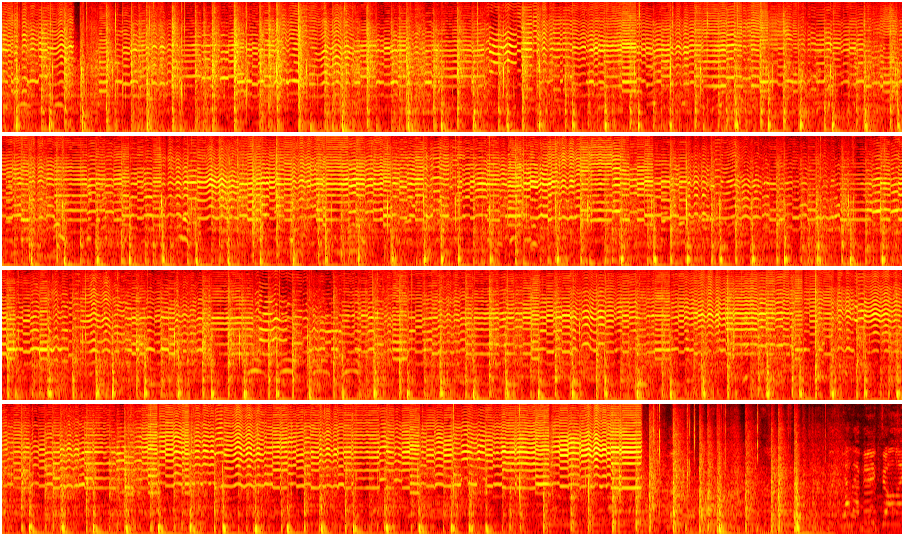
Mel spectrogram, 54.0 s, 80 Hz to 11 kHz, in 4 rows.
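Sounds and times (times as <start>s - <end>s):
reed pipe melody: 0.0s - 54.0s
steady drum beats: 0.0s - 54.0s.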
